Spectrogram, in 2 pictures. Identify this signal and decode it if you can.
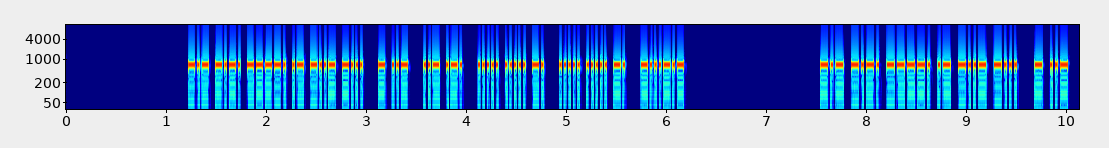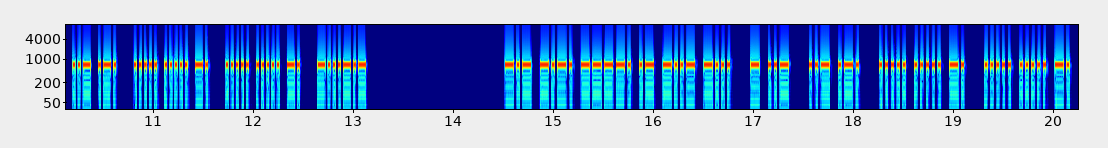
Morse code, heard as a keyed tone, about 47 wpm, 700 Hz. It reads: KC9AXB TU UR 55N 55N <BK> KC9AXB TU UR 55N 55N <BK> KC9AXB TU UR 55N 55N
